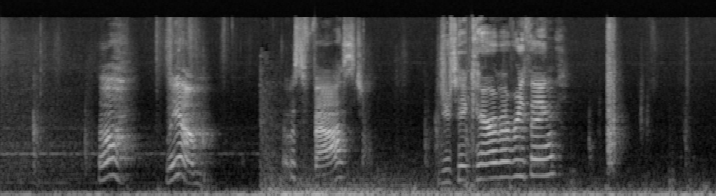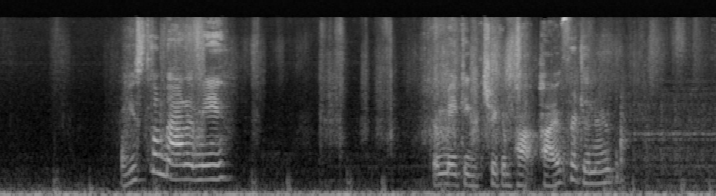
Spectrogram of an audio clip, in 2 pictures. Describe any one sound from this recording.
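A young woman speaks quietly and tensely nearby.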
